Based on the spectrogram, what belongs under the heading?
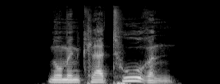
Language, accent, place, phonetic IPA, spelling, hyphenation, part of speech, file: German, Germany, Berlin, [ˌnomɛnklaˈtuːʁən], Nomenklaturen, No‧men‧kla‧tu‧ren, noun, De-Nomenklaturen.ogg
- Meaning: plural of Nomenklatur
